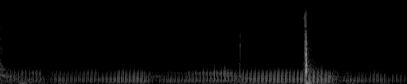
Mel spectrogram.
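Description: A cat purrs steadily while sitting on a sheet of paper, a low continuous rumble pulsing in gentle rhythmic waves, with a brief sharp click or rustle near the end.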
